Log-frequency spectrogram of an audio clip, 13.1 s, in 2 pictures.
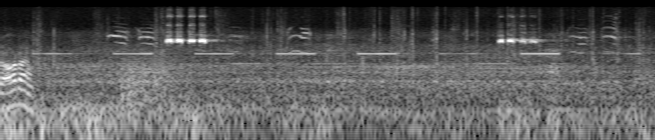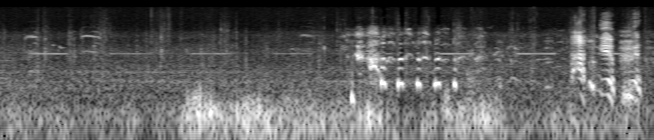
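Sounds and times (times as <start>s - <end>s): low outdoor rumble: 0.0s - 13.0s
short high beeps: 0.4s - 9.7s, 11.0s - 13.0s
shrill bird calls and chirps: 1.1s - 3.2s, 5.0s - 7.7s.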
